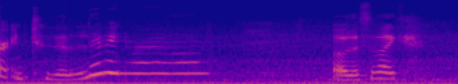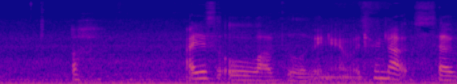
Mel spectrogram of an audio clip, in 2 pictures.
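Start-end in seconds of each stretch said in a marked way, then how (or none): none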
